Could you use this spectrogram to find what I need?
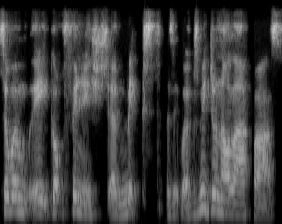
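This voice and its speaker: A woman in a Yorkshire accent at a fairly quick pace. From Yorkshire, northern England. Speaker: rock guitarist. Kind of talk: interview.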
